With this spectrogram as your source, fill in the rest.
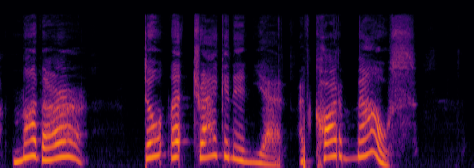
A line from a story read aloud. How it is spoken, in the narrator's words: A voice shouted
